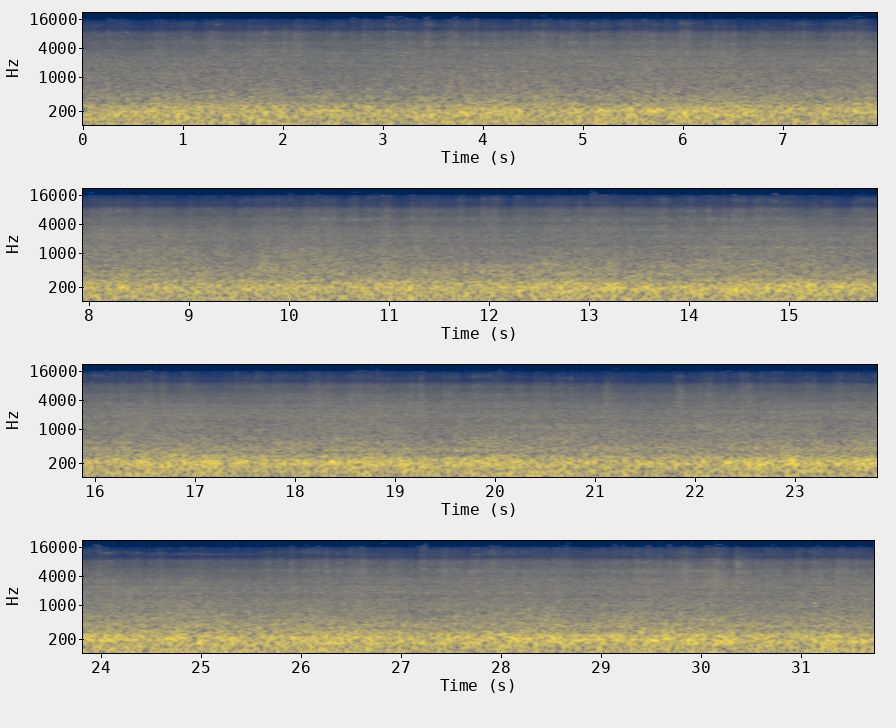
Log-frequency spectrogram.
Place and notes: Rijeka, Croatia, Railway Station, Composition - Cargo train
